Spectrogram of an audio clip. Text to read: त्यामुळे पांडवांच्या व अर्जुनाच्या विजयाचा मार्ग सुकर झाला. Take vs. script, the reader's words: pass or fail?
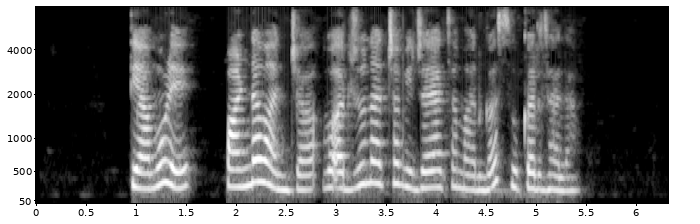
pass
